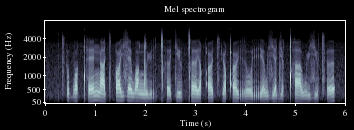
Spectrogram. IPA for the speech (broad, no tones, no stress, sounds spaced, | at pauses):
t͡sʼ ʊ b ɔ ǃʰ ɛ ŋ a tʲ qʷ ɛ j z ɛ w ɒ ŋ͡ǃ y r ǀʰ ə tʲ ʊ lʲ ǀ ɜ j qʼ y t͡sʼ y qʼ y r o rʲ ɜ w zʲ a dʲ ɒ ǃʰ a w y zʲ u t͡sʼ ə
